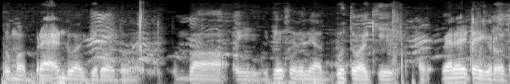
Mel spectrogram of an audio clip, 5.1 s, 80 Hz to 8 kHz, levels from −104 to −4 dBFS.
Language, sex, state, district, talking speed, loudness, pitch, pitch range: Kannada, male, Karnataka, Bijapur, 115 wpm, -18 LUFS, 105 Hz, 100-115 Hz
